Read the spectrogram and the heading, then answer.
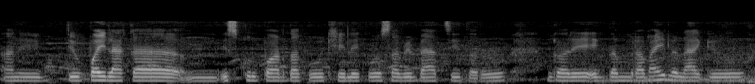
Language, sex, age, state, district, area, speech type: Nepali, female, 45-60, West Bengal, Jalpaiguri, urban, spontaneous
